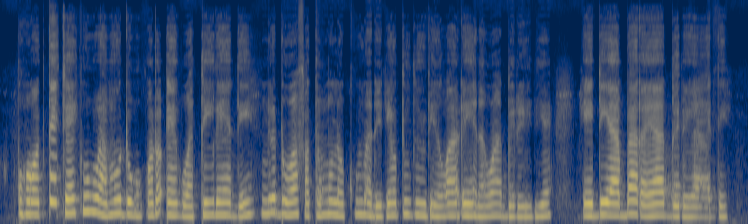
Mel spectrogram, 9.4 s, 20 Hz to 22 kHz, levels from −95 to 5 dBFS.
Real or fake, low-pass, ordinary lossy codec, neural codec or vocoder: fake; none; none; codec, 44.1 kHz, 1.7 kbps, Pupu-Codec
